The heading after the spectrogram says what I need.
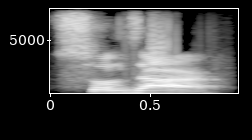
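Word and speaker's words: soldier: যে একটা শব্দ সলিডিয়ার ঠিক আছে বা সোলডিয়ার উচ্চারণ হবে সোলজার সোলজার ঠিক আছে এর বাংলা অর্থ সৈনিক দেখে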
